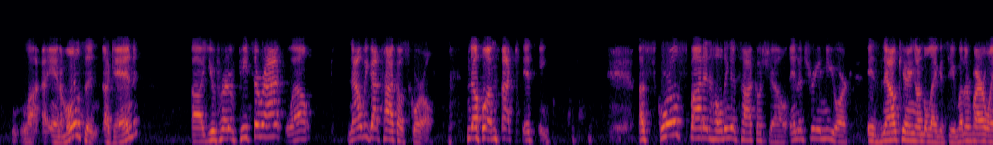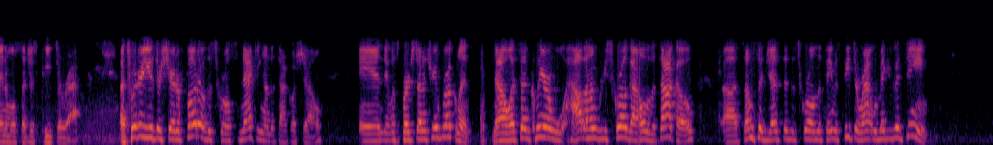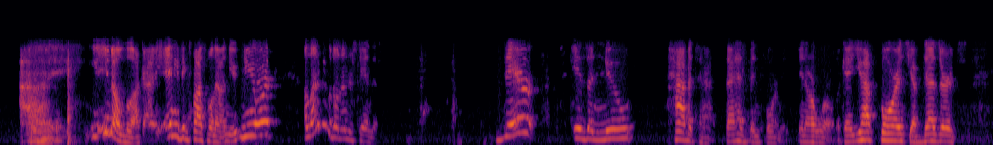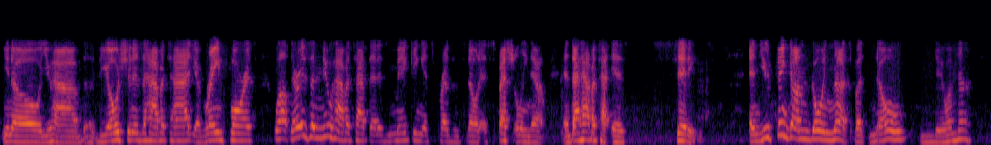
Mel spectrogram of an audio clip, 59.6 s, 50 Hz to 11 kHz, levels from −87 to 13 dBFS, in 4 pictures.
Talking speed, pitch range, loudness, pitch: 180 wpm, 150-215 Hz, -32 LUFS, 180 Hz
